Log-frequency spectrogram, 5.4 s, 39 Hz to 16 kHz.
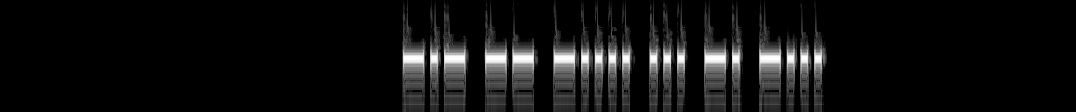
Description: Morse code, heard as a keyed tone, about 36 wpm, 700 Hz. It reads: KM6SNB
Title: USA Call Signs - 6 Characters - Repeated 2x - 35wpm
